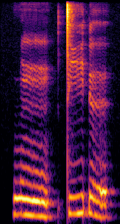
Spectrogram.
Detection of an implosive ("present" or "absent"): present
